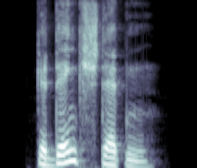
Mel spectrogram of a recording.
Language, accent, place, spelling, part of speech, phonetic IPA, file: German, Germany, Berlin, Gedenkstätten, noun, [ɡəˈdɛŋkˌʃtɛtn̩], De-Gedenkstätten.ogg
- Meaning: plural of Gedenkstätte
